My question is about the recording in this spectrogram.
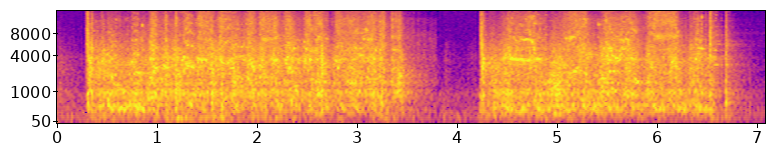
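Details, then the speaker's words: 1977 Chevy Nova small-block V8 with HEI distributor, plug wires checked: two slow, uneven three-second cranking bursts, no start; owner suspects the starter or grounding after doubting the HEI control module. "okay so obviously that's not working so it's cranking very very slowly um it might be an issue with the starter"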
